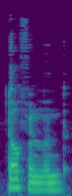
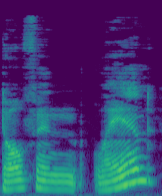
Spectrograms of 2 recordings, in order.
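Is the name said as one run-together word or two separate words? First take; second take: one word; two words. First: Said as one word, land run together, unstressed. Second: Said as two separate words, land fully stressed. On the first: "Or is it like Newfoundland? Or it's like Dolphinland?" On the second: "Do you say it like Dolphin Land?"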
